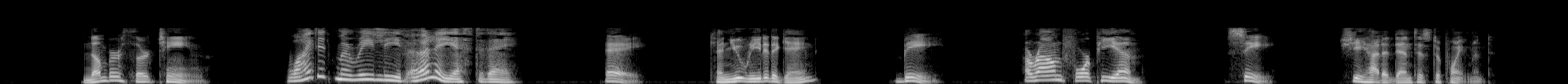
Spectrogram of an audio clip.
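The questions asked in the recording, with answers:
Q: Why did Marie leave early yesterday?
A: C: She had a dentist appointment.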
